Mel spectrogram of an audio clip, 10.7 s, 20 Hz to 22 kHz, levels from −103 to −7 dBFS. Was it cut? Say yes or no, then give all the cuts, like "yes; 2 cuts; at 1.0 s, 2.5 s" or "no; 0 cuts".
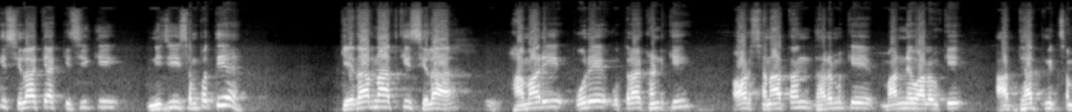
no; 0 cuts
